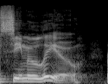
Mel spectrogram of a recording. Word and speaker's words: Simu Liu: Names in different languages have different phonemes, and you know, Simu Liu like pronounces his name Simu Liu, right? Which is not the way it's pronounced in Mandarin. It's like Liu Simu, like. Mm-hmm. Is how it's pronounced in Mandarin, but he doesn't say it that way, right?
